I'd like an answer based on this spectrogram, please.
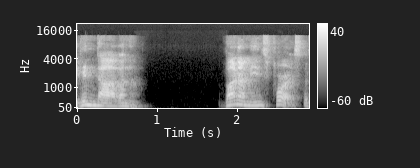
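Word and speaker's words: Vrinda: Vinda is spelled V R I N D A. Therefore we say Vinda.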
